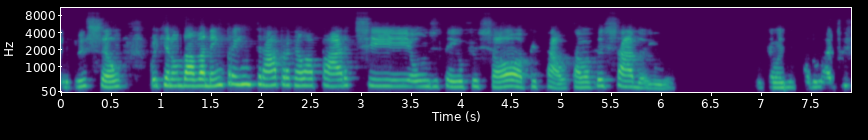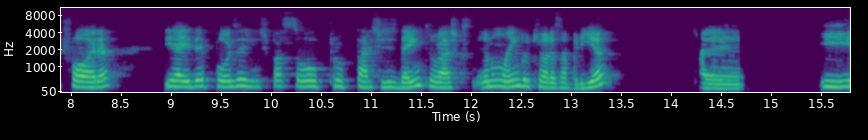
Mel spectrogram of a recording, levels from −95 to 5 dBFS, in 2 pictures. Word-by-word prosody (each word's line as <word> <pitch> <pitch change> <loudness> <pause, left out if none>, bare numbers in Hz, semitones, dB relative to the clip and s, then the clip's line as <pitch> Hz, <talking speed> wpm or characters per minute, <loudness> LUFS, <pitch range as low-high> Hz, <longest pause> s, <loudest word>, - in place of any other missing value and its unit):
para 205 - -7
o - - -2
chão, 235 -2 +1 0.3
porque 255 +2 +2
não 255 0 +1
dava 260 0 +8
nem 255 +3 +3
para 335 -1 +1
entrar 310 -2 +3
para 290 -1 +1
aquela 270 -1 +2
parte 265 +1 -1 0.4
onde 230 0 -4
tem 225 -3 -1
o - - -3
freeshop 225 0 +2
e - - -6
tal. 215 -7 -3
Estava 200 +2 -2
fechado 240 -3 0
ainda, 155 0 -8 0.8
então 195 +1 -6
a - - 0
gente 200 +1 -8
ficou 205 +1 -16
do 210 - -5
lado 195 -2 -4
de 270 0 -12
fora. 220 +2 +3 0.5
E 240 - +1
aí, 225 -1 +5
depois 240 -1 -1
a 255 - +4
gente 225 -1 -5
passou 235 -1 -2
para 245 - -4
o - - -5
parte 215 -2 -3
de 205 -1 -2
dentro, 230 +7 +1
eu - - 0
acho. 190 0 +2 0.2
Eu 210 - -1
não 240 +1 0
lembro 240 +2 +2
que 235 -1 -7
horas 195 -1 +1
abria, 195 - +1 0.9
eh, 160 -2 -2 0.8
e 225 0 +1
230 Hz, 190 wpm, -25 LUFS, 205-250 Hz, 0.9 s, dava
